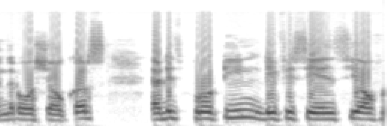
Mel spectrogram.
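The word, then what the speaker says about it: kwashiorkor: पे तो क्या है वॉशिओकर्स। ओके वॉशिओकर्स कहते हैं इसे। ओके के साइलेंट होता है इसके अंदर, वॉशिओकर्स that is protein deficiency of disease.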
